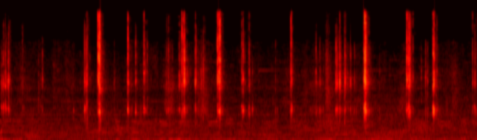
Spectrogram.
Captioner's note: soft clacking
